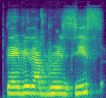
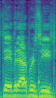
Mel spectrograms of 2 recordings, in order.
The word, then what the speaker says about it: Ellefson: And I got to hear from David Ellefson. That's how you pronounce it? Yeah. Took me 25 years, but it's David Ellefson.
